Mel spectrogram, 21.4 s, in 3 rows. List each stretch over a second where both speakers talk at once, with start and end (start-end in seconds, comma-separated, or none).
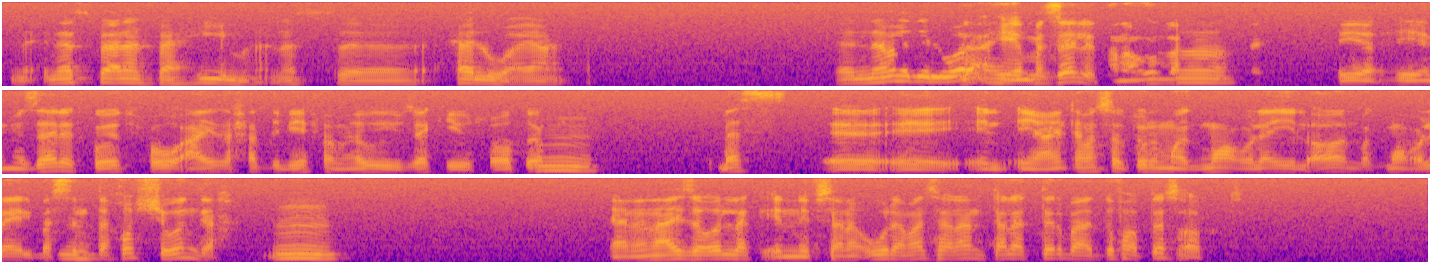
none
